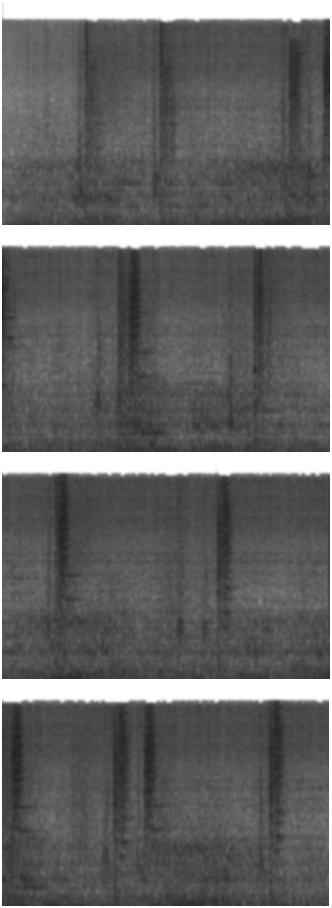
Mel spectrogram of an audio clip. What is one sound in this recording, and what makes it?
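Metal weapons clang sharply against armour again and again.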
